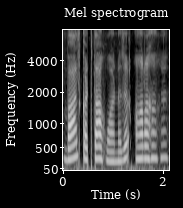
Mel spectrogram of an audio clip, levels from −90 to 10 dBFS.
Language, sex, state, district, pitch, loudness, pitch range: Hindi, female, Himachal Pradesh, Shimla, 260 Hz, -16 LUFS, 245-270 Hz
